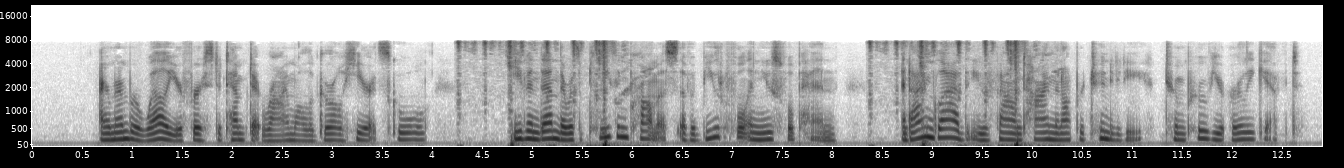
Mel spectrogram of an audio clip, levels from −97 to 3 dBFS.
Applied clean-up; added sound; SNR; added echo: none; Rattle (instrument); 2 dB; none.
